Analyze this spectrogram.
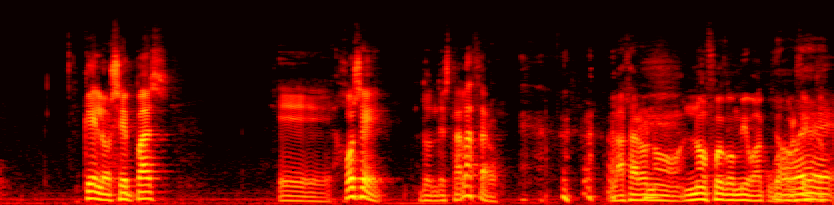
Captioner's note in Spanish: risas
